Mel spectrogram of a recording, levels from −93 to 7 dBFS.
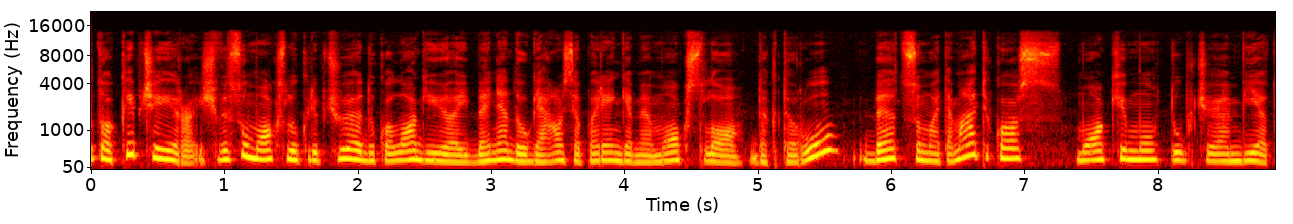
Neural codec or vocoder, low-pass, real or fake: vocoder, 48 kHz, 128 mel bands, Vocos; 14.4 kHz; fake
